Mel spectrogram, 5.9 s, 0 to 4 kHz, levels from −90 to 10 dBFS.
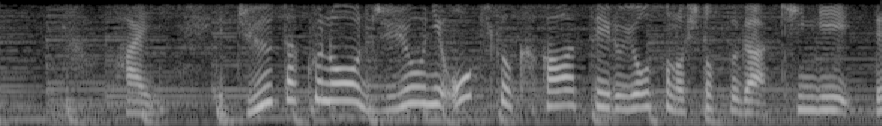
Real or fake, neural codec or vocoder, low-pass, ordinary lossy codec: real; none; 3.6 kHz; none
